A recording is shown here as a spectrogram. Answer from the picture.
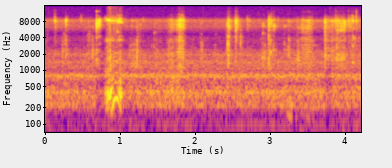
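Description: A man biting and chewing a forkful of brisket and biscuit, with small mouth clicks over a steady background hum. A brief pitched vocal sound comes about a second in.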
